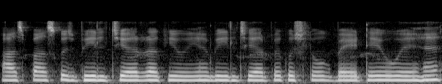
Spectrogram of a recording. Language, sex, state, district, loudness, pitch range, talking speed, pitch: Hindi, female, Chhattisgarh, Bilaspur, -14 LUFS, 190-200 Hz, 175 wpm, 195 Hz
